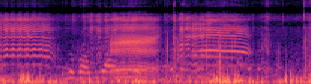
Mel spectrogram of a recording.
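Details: Mother sheep calling lambs to breastfeed as a nomadic flock comes home from grazing; three clear, strongly harmonic wavering bleats in quick succession, each under a second long, over low rustling and movement sounds.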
